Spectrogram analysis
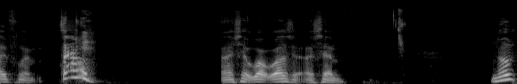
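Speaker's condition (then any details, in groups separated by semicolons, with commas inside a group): Tongue cancer; recovering, tongue exercises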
